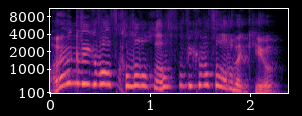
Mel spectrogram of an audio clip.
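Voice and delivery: very high squeaky cooing; high cutesy squeal. Real, not acted. Streamer admiring a Pokemon on screen, high cutesy squeal. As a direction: coo it way up high.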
